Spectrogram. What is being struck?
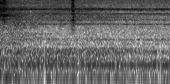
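Nothing is struck.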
